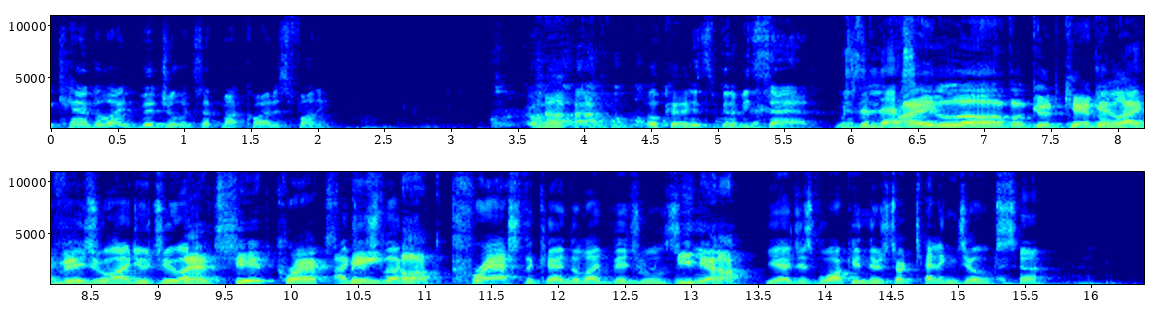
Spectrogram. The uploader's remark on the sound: Live from the Miami Improv Festival!!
